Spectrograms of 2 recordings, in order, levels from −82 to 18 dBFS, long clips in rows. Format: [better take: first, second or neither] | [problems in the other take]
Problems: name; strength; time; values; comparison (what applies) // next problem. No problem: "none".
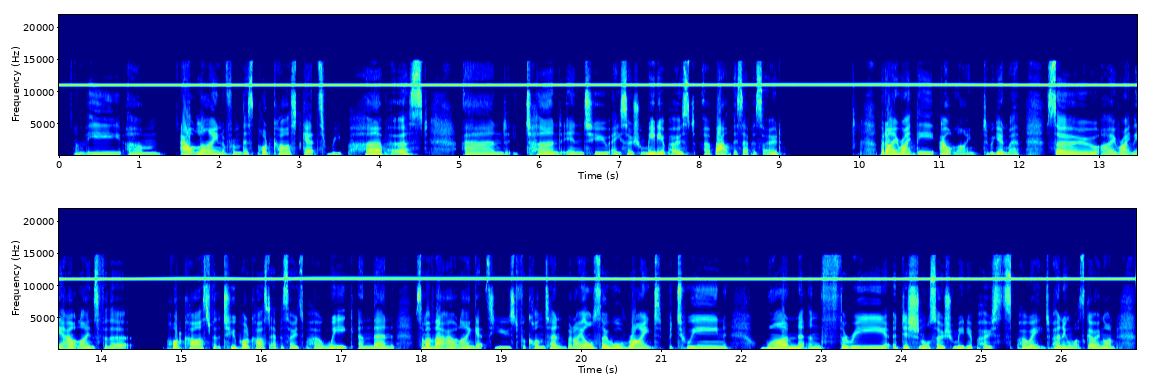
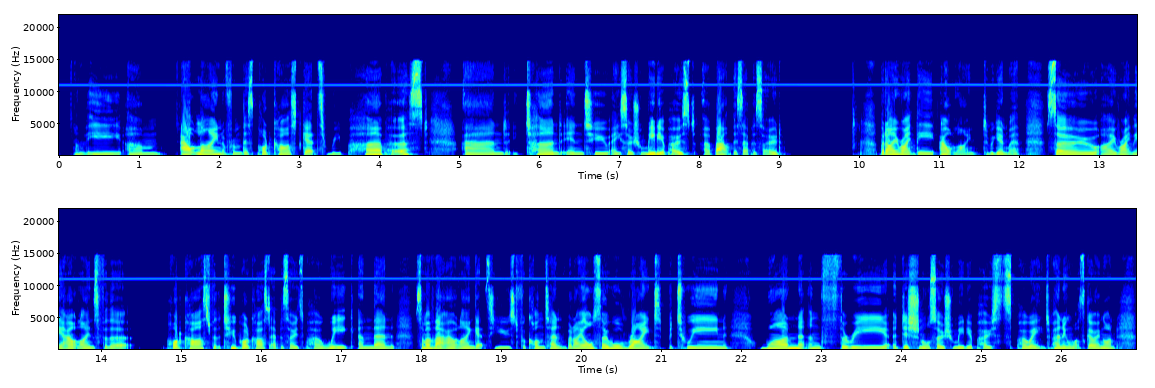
second | high-pitched whine; loud; throughout; 11 kHz, 5 dB below the speech; faint in the second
